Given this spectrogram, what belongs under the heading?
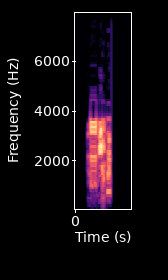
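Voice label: Police District Dispatch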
